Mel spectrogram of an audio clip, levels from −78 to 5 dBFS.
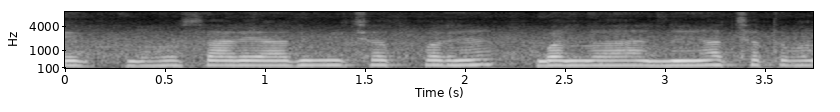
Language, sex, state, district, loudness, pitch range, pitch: Maithili, female, Bihar, Samastipur, -15 LUFS, 190-200 Hz, 195 Hz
